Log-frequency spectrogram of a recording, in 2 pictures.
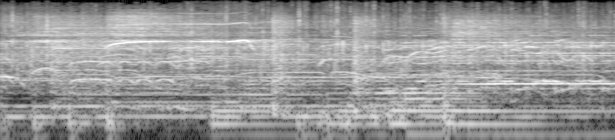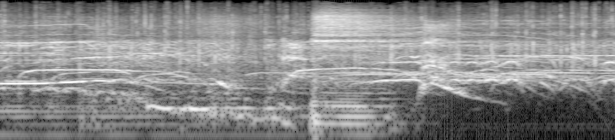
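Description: Live blues-gospel band holding its closing chord while the crowd cheers and whoops. The band stops about ten seconds in and the crowd cheers on.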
